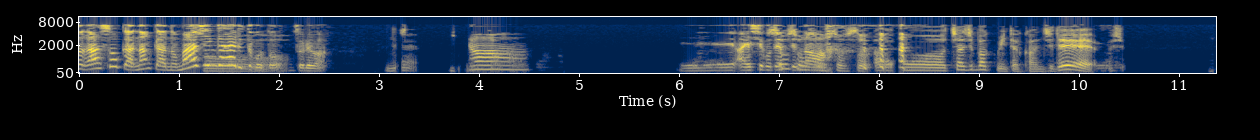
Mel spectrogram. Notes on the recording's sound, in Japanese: リモートで収録のためタイムラグがあって聞きづらくてゴメンね～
